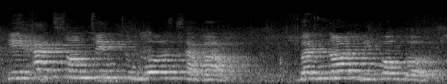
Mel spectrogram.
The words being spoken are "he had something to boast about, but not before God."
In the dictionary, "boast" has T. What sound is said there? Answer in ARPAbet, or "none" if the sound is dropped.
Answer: none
